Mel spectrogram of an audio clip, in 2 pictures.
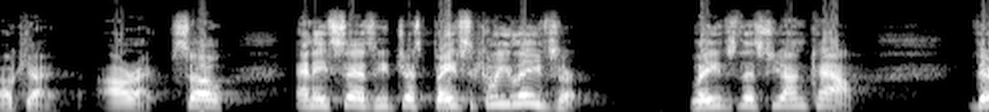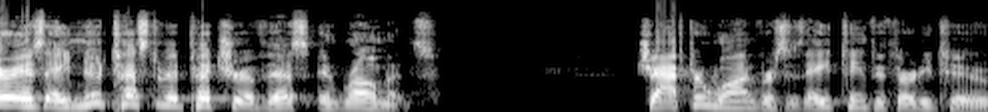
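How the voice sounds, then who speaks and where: Pausing long and often, a man with a high voice talks at a moderate pace with lively intonation on a very clean recording over a silent background. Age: 50s. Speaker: Bible teacher. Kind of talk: Bible study lesson. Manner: conversational, with frequent okay and all right.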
